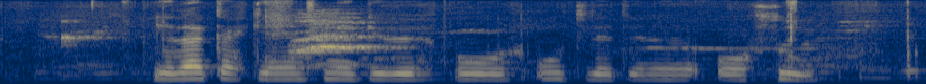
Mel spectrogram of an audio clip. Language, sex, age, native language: Icelandic, male, 13, Icelandic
